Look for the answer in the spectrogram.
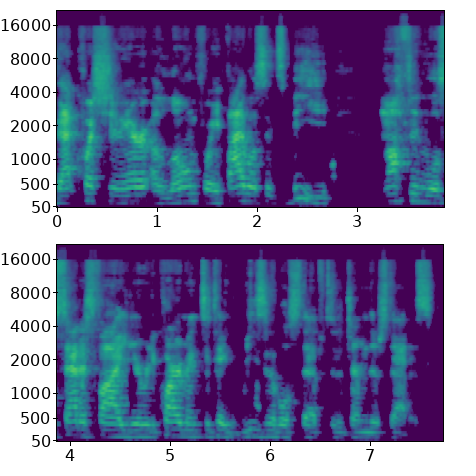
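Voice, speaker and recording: Methodical man explaining legal steps. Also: medium pitch. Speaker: attorney guest. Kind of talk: explanatory interview answers.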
